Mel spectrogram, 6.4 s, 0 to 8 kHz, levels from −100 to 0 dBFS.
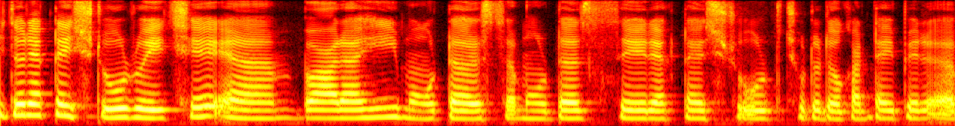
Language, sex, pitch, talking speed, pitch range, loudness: Bengali, female, 195 Hz, 150 wpm, 185-210 Hz, -16 LUFS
